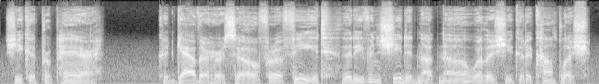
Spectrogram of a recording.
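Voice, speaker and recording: A man narrating a story in a calm, measured, scripted way. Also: sits low, slight background noise. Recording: music under narration.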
